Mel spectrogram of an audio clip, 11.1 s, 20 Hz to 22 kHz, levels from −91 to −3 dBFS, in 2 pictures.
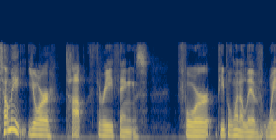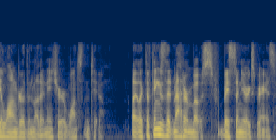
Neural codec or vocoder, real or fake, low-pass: none; real; 7.2 kHz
